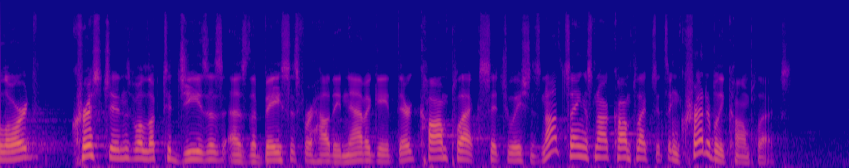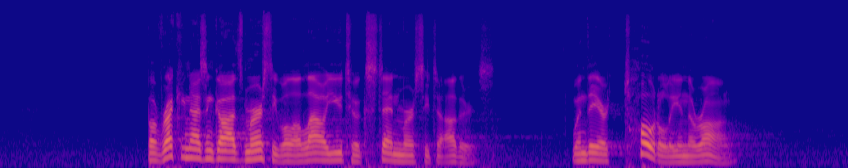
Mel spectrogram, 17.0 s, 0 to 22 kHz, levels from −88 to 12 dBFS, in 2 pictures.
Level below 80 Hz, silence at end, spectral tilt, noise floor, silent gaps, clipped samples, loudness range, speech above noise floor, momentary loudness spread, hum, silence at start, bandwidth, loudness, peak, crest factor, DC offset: -70 dBFS; 1.15 s; -6.5 dB/octave; -76 dBFS; none; under 0.1%; 7 LU; 41 dB; 13 LU; none; 0 s; 17 kHz; -35 LUFS; -14 dBFS; 22 dB; under 0.1%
